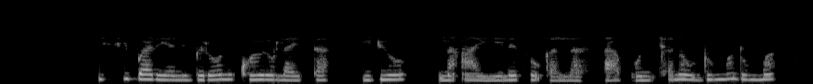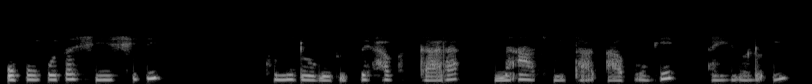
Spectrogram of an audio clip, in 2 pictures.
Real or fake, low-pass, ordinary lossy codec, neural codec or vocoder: real; 3.6 kHz; Opus, 24 kbps; none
